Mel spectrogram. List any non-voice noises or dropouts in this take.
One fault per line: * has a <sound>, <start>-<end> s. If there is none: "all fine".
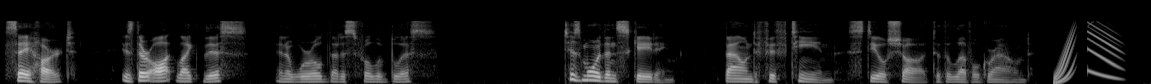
* has a chirp, 10.5-11.3 s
